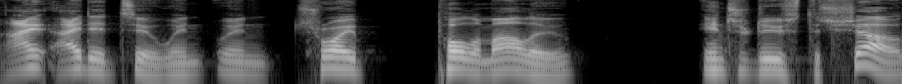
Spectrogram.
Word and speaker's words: Polamalu: Yeah, it's Troy Polamalu. He's saying his name wrong. But he says Polamalu. Right. But like. It's a subtle difference. It's right. A pole instead of a Paul.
